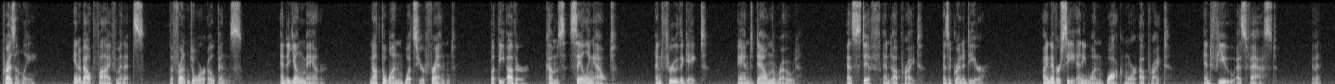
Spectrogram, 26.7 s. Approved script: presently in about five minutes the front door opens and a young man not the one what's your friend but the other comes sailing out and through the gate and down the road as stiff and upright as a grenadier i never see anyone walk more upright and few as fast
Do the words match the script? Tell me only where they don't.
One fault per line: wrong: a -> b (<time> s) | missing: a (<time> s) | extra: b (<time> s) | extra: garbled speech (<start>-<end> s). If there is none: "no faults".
no faults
